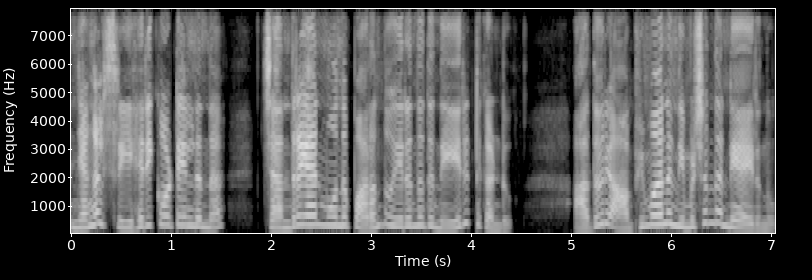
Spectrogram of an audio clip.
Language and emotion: Malayalam, happy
